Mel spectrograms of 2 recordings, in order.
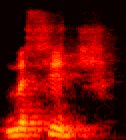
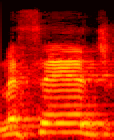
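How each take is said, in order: First: మెసేజ్ with a short "sij"; correct pronunciation. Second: మెసేజ్ with a long "sayj"; wrong pronunciation. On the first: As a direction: say మెసేజ్ as "MESS-ij". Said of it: "మెసేజ్ కాదు". (మెసేజ్ చివర "సిజ్" అని) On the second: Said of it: "కాదు". (మెసేజ్ చివర "సేజ్" అని తప్పుగా) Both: Shown as a demonstration.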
